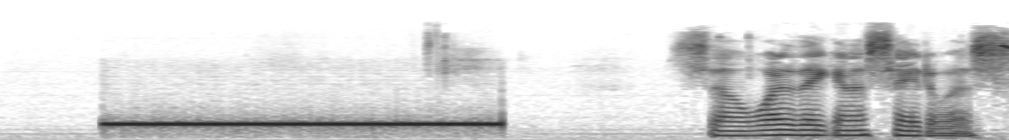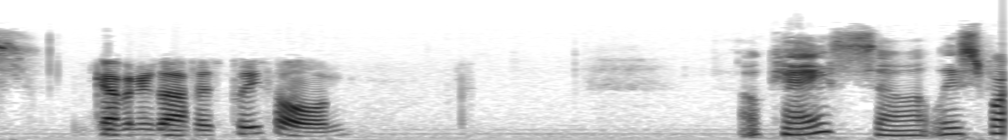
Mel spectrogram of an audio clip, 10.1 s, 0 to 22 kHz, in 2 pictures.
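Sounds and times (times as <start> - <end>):
loud steady telephone dial tone: 0.6 - 2.6
speech: 3.6 - 6.9, 8.8 - 10.0.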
